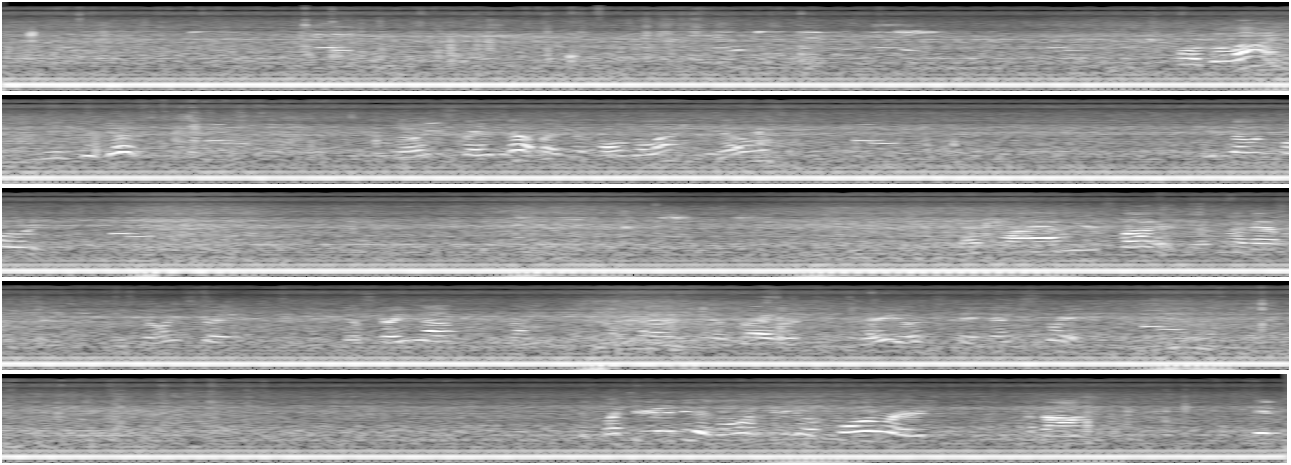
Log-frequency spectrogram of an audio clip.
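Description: Jeep Wrangler JL engine running with a steady, unchanging low drone as the Jeep crawls slowly through mud, with indistinct voices now and then.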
